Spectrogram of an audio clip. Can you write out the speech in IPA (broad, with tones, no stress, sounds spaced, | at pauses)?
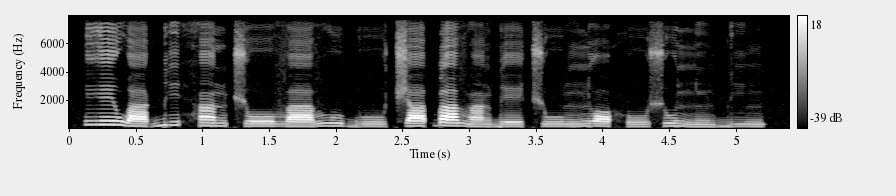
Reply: ɣ eː˦ w a˨ ɡ͡b i˦ h ã˦˨ n t͡ʃ oː˨ v aː˨ v u˦˨ b uː˨ t͡ʃ a˦ ɓ a˦ v ã˨ ɡ͡b eː˨ t͡ʃ uː˨ ŋ ɲ ɔ˦˨ h uː˨ ʃ u˦ ɲ ĩ˨ b i˦ ŋ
